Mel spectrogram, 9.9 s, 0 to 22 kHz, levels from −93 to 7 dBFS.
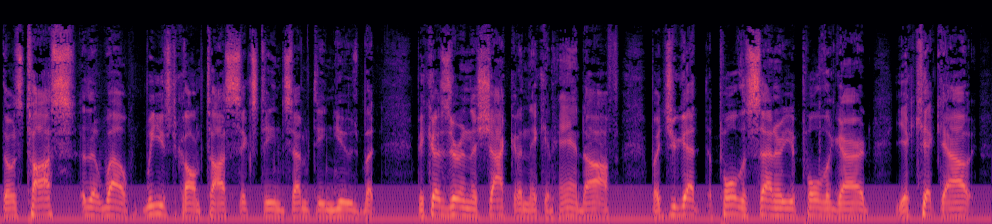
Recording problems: electrical hum; faint; throughout; 60 Hz, 25 dB below the speech

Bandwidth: 14.5 kHz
